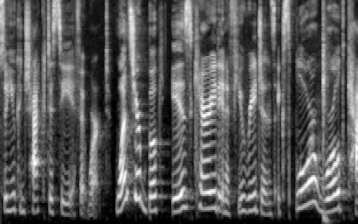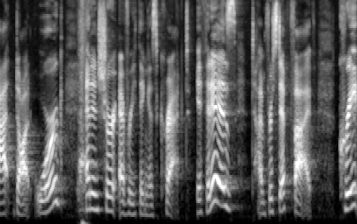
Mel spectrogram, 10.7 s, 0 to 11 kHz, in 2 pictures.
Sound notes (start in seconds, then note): 6.5 swish sound effect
